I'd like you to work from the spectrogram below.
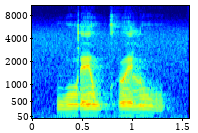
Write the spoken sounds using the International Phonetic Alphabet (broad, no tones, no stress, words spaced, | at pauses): wuɾewɡʱɵe̯lu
